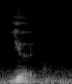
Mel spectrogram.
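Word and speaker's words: יוד: a semicolon, and in hindsight, what the actual pronunciation is, Yud, disclosed to be said from Jews as the power of God only, in the Hebrew lettering system.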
